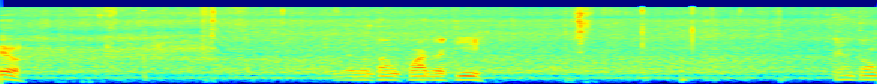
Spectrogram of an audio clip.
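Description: A colony of honey bees buzzing steadily on the exposed frames of an opened hive, a constant hum.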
